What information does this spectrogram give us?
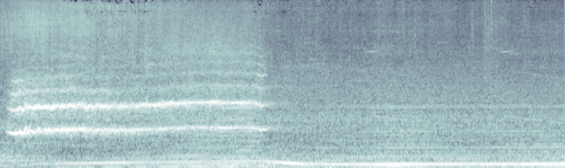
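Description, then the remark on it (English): A car accelerates away from a hospital emergency entrance. Its engine roars loudly with a sustained high, squealing whine, then after about four seconds drops abruptly to a lower, steady drone as it keeps driving. No one speaks. “Step on it!”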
